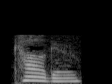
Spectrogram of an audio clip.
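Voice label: "cargo", English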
